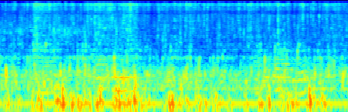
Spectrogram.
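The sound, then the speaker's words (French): Sweet potatoes simmer gently in a pot of water, giving a soft, continuous bubbling and burbling over a low, steady hum. “Les patates douces sont en train de cuire là tout doucement.”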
